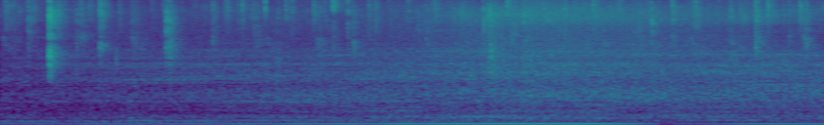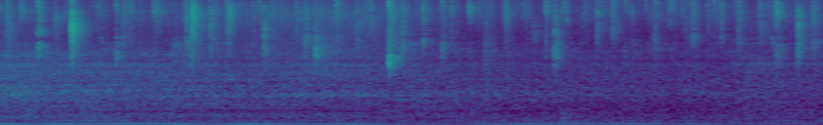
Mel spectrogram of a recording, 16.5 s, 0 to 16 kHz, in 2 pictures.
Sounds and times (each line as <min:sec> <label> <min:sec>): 0:00.0 Rain 0:16.4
